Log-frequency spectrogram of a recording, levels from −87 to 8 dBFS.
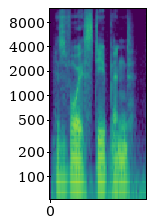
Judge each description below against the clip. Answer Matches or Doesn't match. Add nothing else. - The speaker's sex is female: Doesn't match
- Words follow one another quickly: Doesn't match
